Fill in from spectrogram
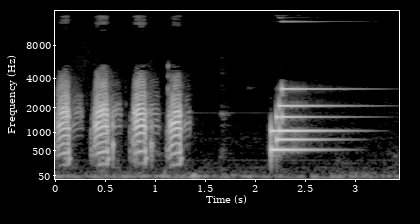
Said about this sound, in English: Your reindeer is enjoying playing with the rubber duck. Oh, yeah. Nice bit of sound effects.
